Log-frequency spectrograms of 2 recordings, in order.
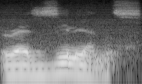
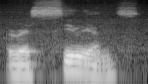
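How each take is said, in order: First: The middle consonant is a buzzing Z sound. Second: The middle consonant is a hissing S sound. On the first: The speaker calls it right. "it is actually resilience, right? So the S is sounded as a Z" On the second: The speaker calls it wrong. "Many of us make the mistake of, of pronouncing it as resilience"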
